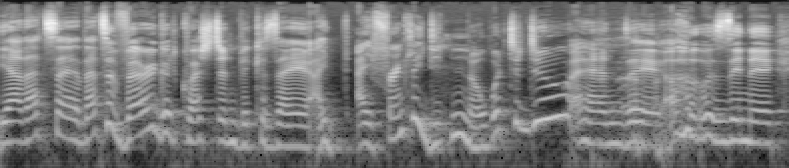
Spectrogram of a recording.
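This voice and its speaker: A woman with an Israeli accent speaks at a fairly quick pace and fairly low pitch, her intonation lively. Audible room echo and noticeable background noise come through. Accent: foreign accent, Israeli. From Israel (Netanya). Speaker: startup founder. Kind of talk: interview. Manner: halting, many restarts.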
